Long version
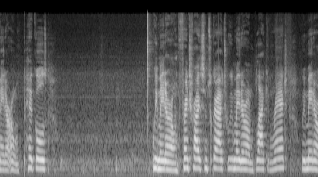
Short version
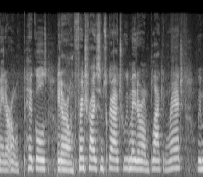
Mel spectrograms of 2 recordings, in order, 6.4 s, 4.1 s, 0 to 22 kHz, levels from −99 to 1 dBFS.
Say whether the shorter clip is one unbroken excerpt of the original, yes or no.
no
